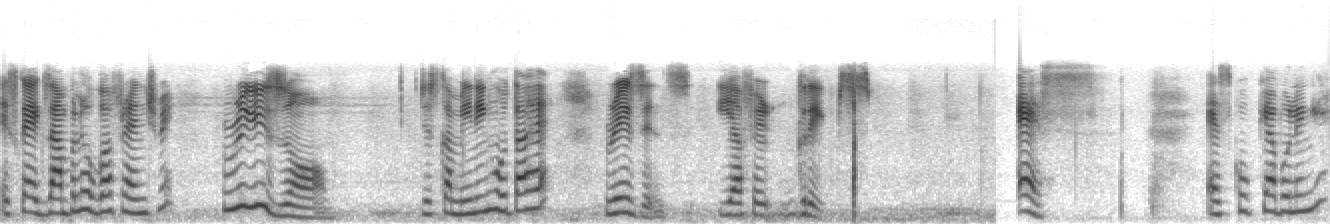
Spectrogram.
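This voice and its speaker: A woman's voice: fairly high pitch, animated, measured pace, pauses often, highs cut off, slight background noise. A woman teaching a language lesson step by step, patiently repeating each letter and asking questions aloud.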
